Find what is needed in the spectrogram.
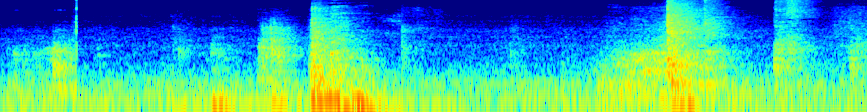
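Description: Kitchen cabinet door clicking and knocking shut about a second and a half in, then a kitchen drawer sliding open near the end, with a click as it stops.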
